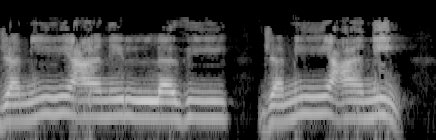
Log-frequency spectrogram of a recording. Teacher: فلو وصلنا جميعا مع الذي نقول جميعا الذي، جميعا ني، ني هذه ني النون المكسورة من أين جاءت؟ هي التنوين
